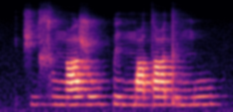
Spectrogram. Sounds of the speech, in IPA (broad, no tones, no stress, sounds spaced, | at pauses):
t͡ʃ i̤ ʑ ɤ ŋ ɑ ʐ u k͡p e ŋ͡m ɔ tˤ u d e ŋ͡m u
